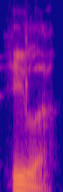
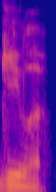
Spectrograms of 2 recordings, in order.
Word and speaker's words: Gila: Yeah, I thought the G was silent. Gila, not Gila.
